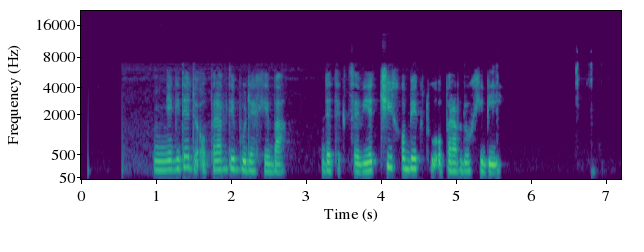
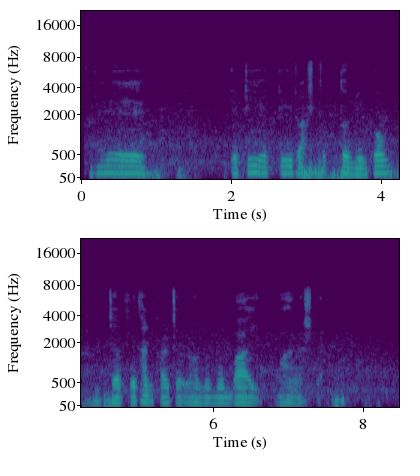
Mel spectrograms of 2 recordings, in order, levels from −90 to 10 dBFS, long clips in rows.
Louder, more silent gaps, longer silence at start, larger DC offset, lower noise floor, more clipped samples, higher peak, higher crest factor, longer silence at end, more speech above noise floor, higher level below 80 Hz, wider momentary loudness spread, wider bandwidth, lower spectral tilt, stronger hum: first, -24 LUFS vs -42 LUFS; neither; first, 0.95 s vs 0.1 s; neither; first, -82 dBFS vs -67 dBFS; neither; first, -6 dBFS vs -22 dBFS; about the same, 20 dB vs 20 dB; first, 0.55 s vs 0.4 s; first, 59 dB vs 26 dB; second, -66 dBFS vs -58 dBFS; second, 9 LU vs 14 LU; about the same, 7.4 kHz vs 7.6 kHz; second, -5.5 dB/octave vs -7.5 dB/octave; neither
